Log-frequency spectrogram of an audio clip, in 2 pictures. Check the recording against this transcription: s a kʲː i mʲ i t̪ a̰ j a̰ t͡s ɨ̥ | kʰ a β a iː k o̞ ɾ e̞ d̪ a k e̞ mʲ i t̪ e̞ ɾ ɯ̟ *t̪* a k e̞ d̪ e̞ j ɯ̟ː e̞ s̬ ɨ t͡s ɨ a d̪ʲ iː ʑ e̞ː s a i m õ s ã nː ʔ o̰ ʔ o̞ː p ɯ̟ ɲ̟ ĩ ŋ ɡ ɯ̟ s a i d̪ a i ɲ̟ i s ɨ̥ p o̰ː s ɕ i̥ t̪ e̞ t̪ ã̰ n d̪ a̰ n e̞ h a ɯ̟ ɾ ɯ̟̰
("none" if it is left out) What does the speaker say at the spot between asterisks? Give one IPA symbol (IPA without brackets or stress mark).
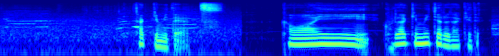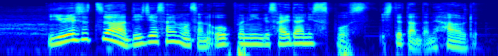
d̪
